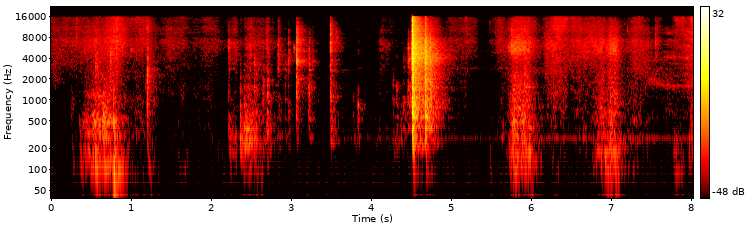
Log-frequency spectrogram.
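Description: Handling noises from fitting a cold-therapy wrap and its hose on a leg: soft rustles and bumps, with one sharp knock about four and a half seconds in, the loudest sound.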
